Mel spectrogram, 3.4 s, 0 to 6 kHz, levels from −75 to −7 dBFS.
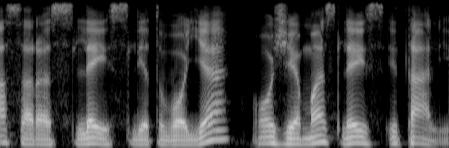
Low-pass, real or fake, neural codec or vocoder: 5.4 kHz; real; none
